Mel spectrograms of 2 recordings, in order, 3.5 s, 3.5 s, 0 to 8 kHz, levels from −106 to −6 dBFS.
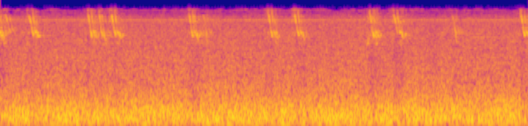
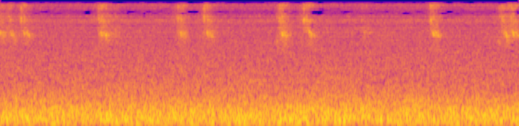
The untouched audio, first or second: first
